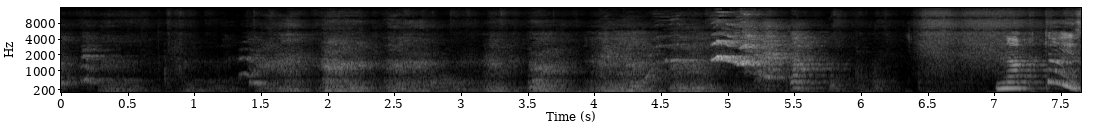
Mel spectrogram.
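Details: English Springer Spaniel puppies from one litter, six weeks old, giving short whimpers and yelps, ending in a rising whine, while a person talks to them in Polish.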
